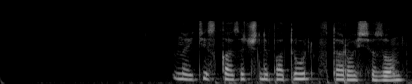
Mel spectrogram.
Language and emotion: Russian, neutral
